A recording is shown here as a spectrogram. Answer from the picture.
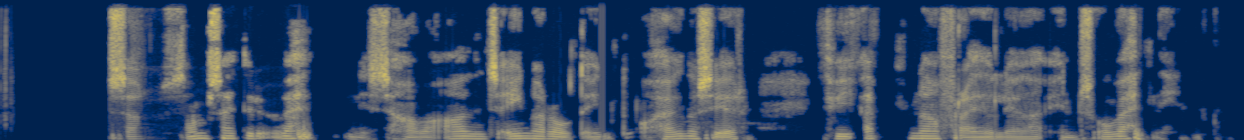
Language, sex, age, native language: Icelandic, male, 20-29, Icelandic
